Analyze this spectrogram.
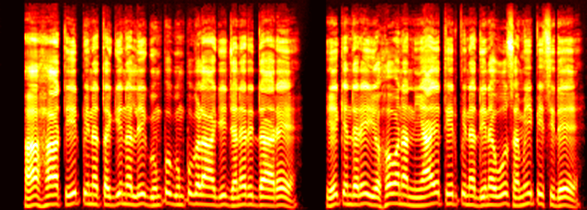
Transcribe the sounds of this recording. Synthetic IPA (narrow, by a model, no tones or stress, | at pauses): aːɦaːt̪iːɾpinɐt̪ɐɡːinɐlːiɡumpuɡumpuɡɐɭaːɡid͡ʒɐnɐɾid̪ːaːɾe̞ | eːkend̪ɐɾe̞jɔɦɔːʋɐnɐnjaːjɐt̪iːɾpinɐd̪inɐʋusɐmiːpisid̪e̞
